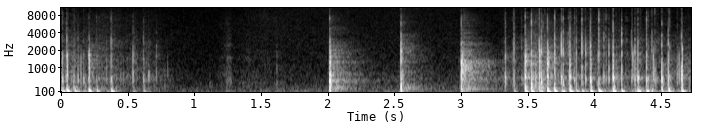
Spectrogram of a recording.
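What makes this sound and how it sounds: A small box is tapped quickly for ASMR. A few soft, dry taps at the start give way to a quiet stretch, then three sharper isolated taps, and finally a dense, rapid flurry of short, low-heavy taps with no ring.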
